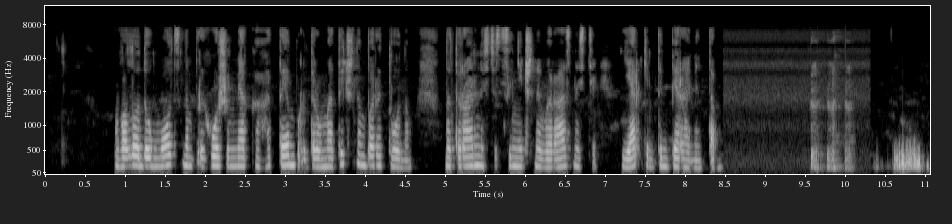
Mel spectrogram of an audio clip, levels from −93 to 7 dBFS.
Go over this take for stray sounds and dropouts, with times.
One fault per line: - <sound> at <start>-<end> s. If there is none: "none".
- laugh at 9.6-10.1 s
